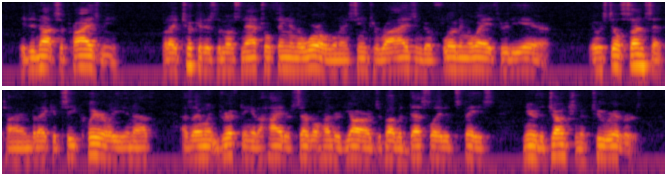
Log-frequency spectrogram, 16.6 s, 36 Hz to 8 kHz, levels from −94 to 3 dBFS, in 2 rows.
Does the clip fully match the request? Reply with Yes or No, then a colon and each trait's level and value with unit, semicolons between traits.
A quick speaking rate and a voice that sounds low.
Yes: fast, 225 wpm; low, 110 Hz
